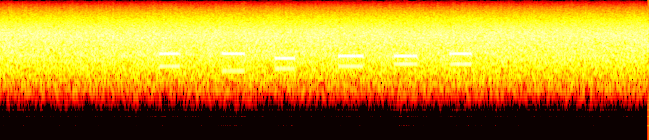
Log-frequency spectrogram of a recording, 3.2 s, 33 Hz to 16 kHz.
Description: DTMF, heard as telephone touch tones, dialled by hand, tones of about 120 ms, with radio hiss and a squelch burst at the end. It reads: 93480#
